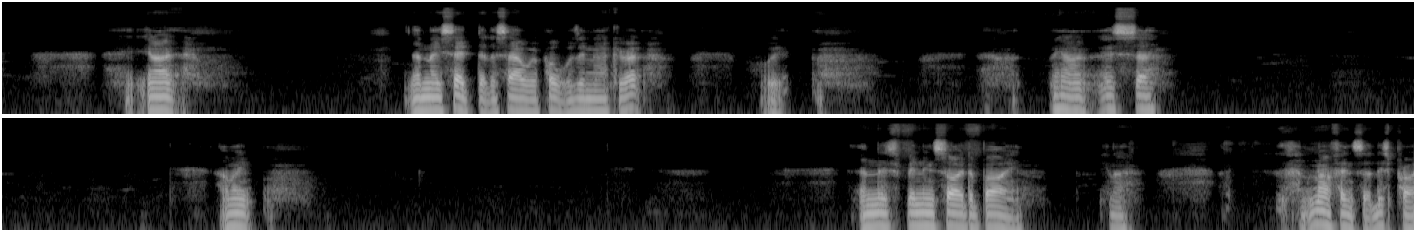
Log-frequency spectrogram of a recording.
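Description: A man speaks calmly into a phone, in short bursts with pauses.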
